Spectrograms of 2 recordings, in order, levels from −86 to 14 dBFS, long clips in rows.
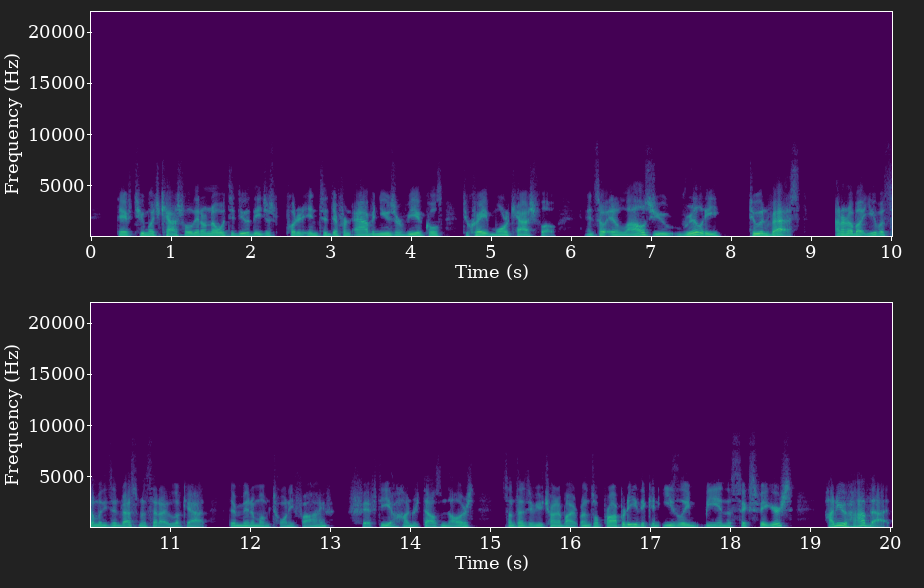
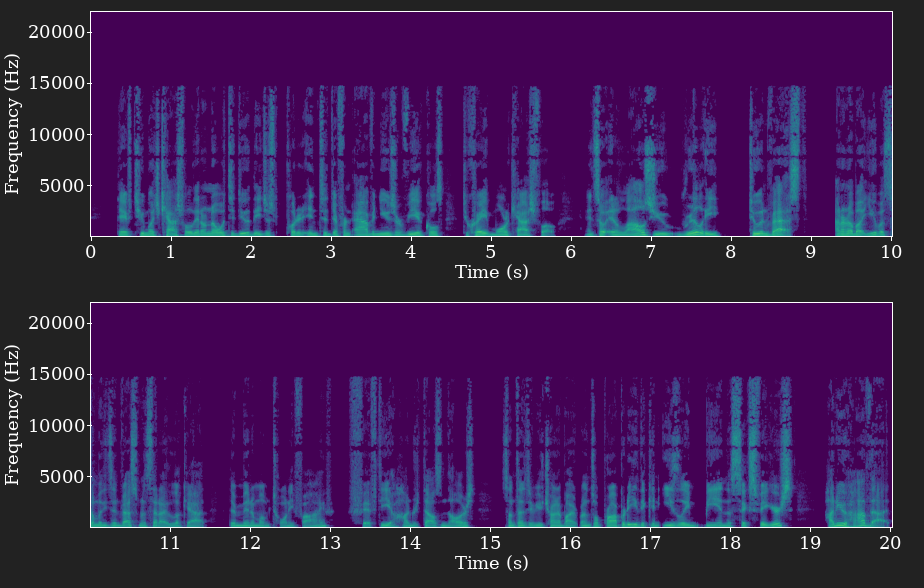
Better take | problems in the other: second | muffled; very; fading above 2.5 kHz

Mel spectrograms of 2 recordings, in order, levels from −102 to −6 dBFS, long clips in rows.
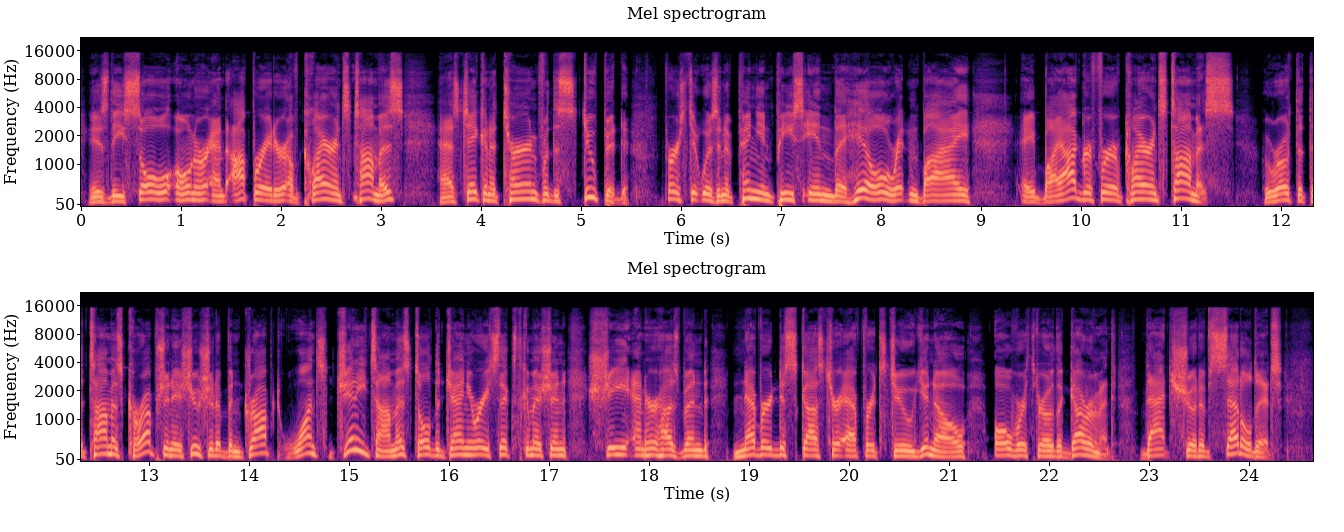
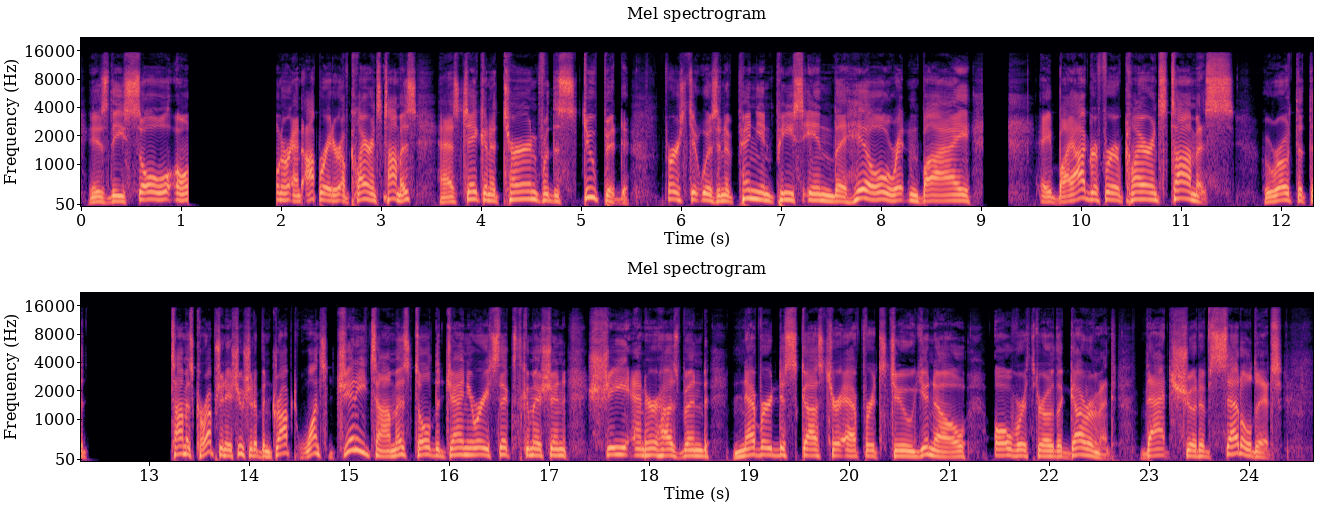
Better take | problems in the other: first | audio freezing; at 1 s for 1 s, at 9 s and at 12 s for 1 s

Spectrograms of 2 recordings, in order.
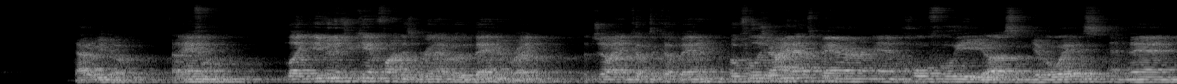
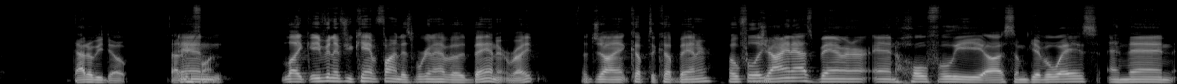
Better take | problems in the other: second | room echo; strong; dies away in 1.3 s // off-mic speech; far

